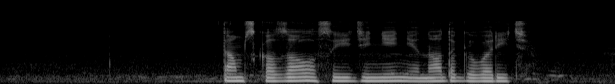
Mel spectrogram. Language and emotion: Russian, sad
